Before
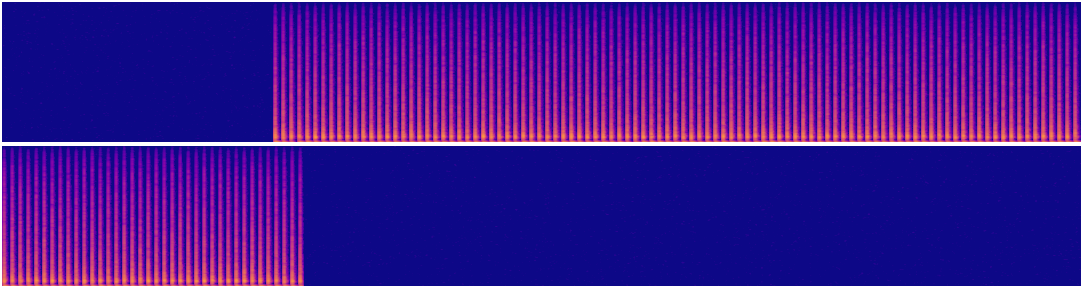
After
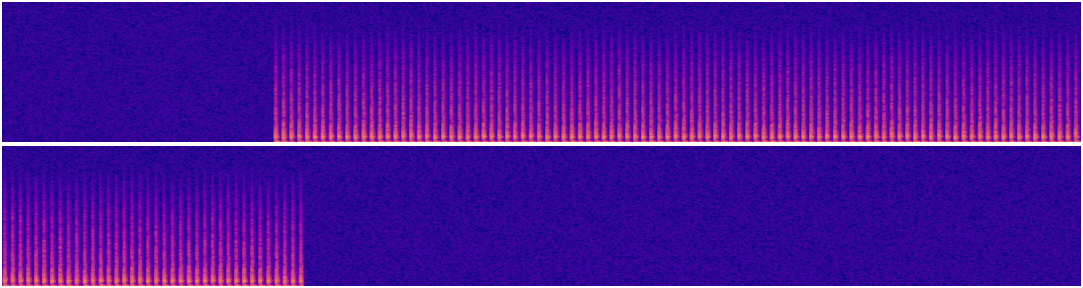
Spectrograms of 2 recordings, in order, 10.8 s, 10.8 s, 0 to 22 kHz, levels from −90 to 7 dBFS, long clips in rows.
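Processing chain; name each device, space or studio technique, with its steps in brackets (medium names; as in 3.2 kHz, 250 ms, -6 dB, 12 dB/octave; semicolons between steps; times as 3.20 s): compact cassette (saturation -14.5 dBFS, distortion -8 dB; low-pass 11 kHz 12 dB/octave; wow and flutter; white noise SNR 36 dB)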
